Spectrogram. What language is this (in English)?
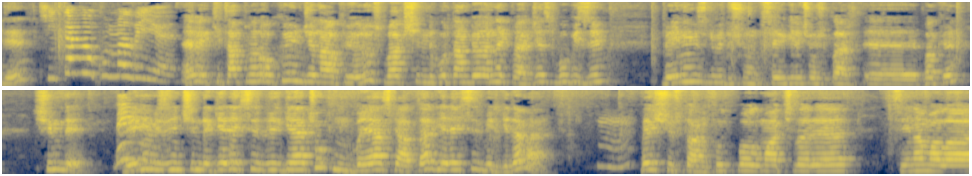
Turkish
